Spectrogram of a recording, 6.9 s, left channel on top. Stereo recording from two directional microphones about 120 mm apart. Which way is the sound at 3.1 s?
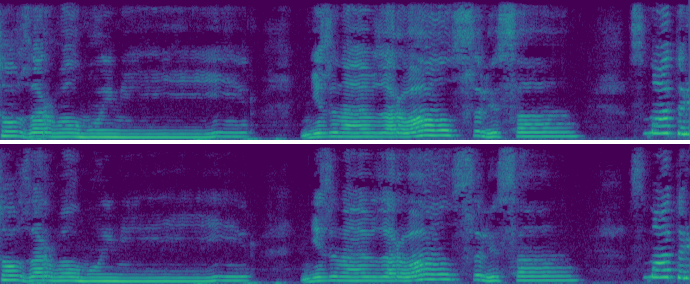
10° right (ahead or behind).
